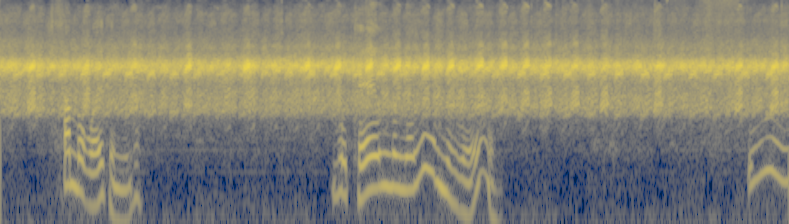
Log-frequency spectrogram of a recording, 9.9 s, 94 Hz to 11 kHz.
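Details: At night on 3 May 2020, Japanese tree frogs inflate body-sized throat sacs to call. A dense, unbroken high-pitched chorus runs throughout, broken by three lower, wavering, bending croaks near the start, middle and end.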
